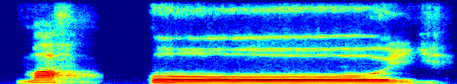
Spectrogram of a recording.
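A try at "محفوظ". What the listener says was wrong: এই যে এখন কিন্তু ধরার সময় কিন্তু শেষে ছাড়ার সময় মোটা করে ছেড়েছেন। এটাই হচ্ছে আসলে আমাদের আজকের এই র-এর বিষয়টা।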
